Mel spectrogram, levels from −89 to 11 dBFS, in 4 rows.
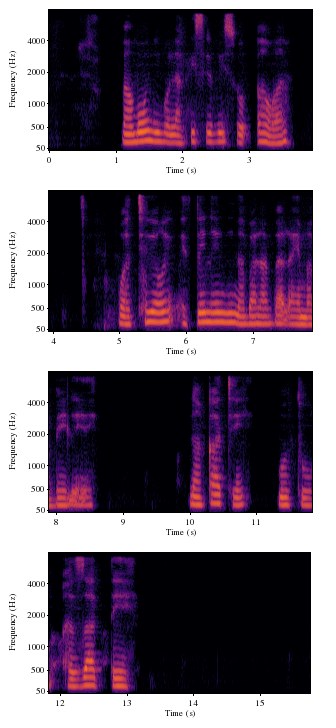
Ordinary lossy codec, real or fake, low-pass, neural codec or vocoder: MP3, 48 kbps; fake; 7.2 kHz; codec, 16 kHz, 0.8 kbps, ZipCodec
